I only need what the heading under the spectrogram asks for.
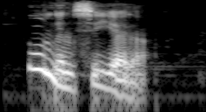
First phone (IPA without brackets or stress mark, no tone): ʊ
